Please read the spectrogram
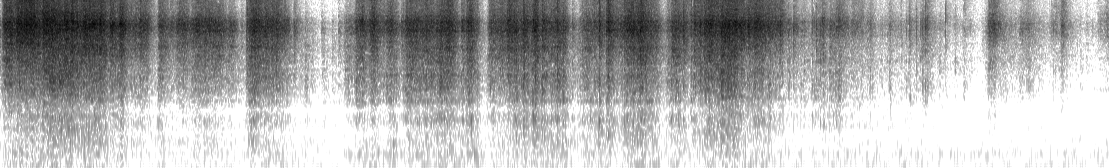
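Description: Aluminium highlighting foil crinkling and rustling close by. It starts suddenly and comes in repeated loud surges for about six seconds, then dies down, with one short rustle near the end.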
